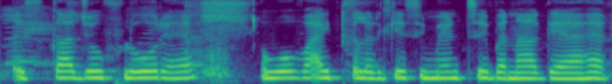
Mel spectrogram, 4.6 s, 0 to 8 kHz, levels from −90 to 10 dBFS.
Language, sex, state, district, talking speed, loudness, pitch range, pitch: Hindi, female, Jharkhand, Deoghar, 170 wpm, -12 LUFS, 220-235 Hz, 230 Hz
